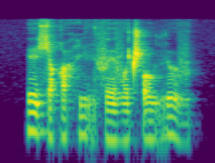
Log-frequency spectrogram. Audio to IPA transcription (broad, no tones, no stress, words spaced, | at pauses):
eçɯqʌ hir fɛvʌt͡ʃʼɔu̯ rɵv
